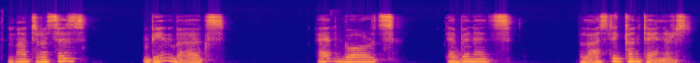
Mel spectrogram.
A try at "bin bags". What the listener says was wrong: Yeah, yeah, that's it. Yeah, that's it. That's it. That's good. That's really good. Very good.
